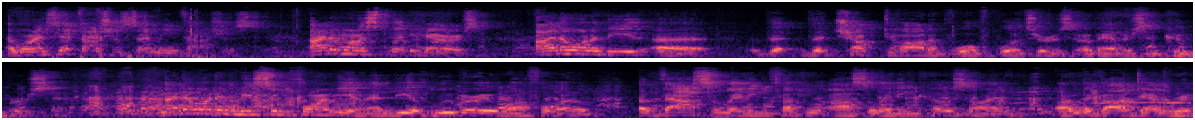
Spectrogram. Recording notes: Live from the Punchline in San Francisco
